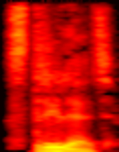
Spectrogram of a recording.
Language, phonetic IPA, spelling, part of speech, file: Russian, [strʲɪˈlʲætʲ], стрелять, verb, Ru-стрелять.ogg
- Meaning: 1. to shoot, to fire 2. to shoot feel acute pains 3. to cadge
